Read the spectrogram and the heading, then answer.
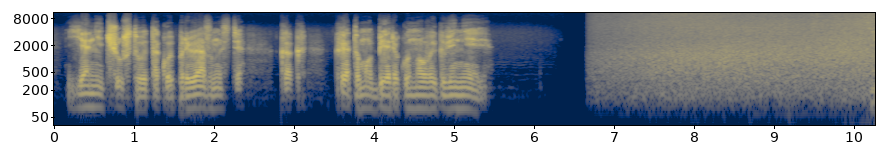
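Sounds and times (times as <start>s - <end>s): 
speech: 0.2s - 5.5s
heavy stormy sea waves crashing onto a ship off New Guinea: 6.7s - 10.2s.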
